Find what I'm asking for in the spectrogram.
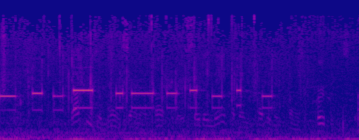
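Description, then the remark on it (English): A telephone number is punched in to call an office: a quick run of about a dozen short touch-tone beeps in an uneven rhythm, each a steady two-note tone, over a constant murmur of background noise. “I have to call my office.”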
